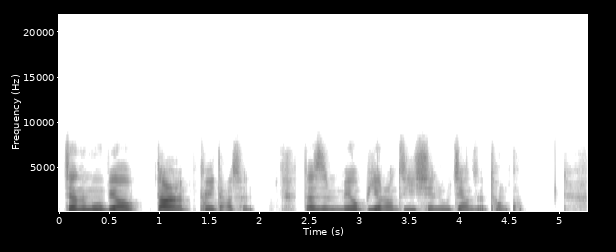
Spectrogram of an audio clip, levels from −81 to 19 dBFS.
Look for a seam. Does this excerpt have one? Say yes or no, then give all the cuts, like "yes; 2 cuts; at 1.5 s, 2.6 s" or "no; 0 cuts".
yes; 1 cut; at 0.9 s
